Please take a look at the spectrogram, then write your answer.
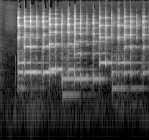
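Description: A telephone ringtone for a call to Thomas Zenker, mayor of Zittau, plays a rapid, bright electronic melody of short stepping tones, steady for about three seconds, with no voices.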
